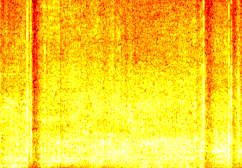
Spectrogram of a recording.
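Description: Skateboard wheels rolling on concrete with a steady grinding hiss, and one sharp click about a third of a second in.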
